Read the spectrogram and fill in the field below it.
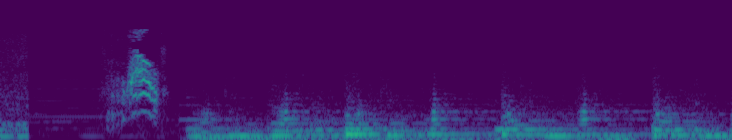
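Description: A black cat lets out one loud meow near the start, followed by a run of low, drawn-out yowling cries that rise and fall for several seconds, with no talking.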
